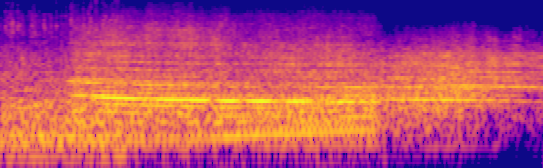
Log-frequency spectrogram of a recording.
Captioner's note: engines roar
